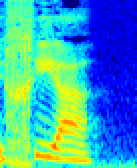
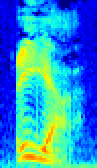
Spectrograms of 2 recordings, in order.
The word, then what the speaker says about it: Chiya: Apparently, Rabbi Chiya had difficulty pronouncing gutturals, and his chet sounded very much like an ayin.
